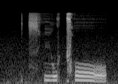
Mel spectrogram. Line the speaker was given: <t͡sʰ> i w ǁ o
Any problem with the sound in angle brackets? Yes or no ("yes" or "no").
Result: no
